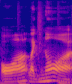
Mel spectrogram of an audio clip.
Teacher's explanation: And like I haven't like practiced it, so I'm not very good at it, But like the Australian like O sound, when Australians say words that end in O, they say it like aw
